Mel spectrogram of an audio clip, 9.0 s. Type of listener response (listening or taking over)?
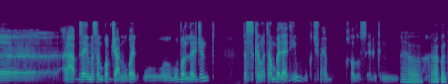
taking over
